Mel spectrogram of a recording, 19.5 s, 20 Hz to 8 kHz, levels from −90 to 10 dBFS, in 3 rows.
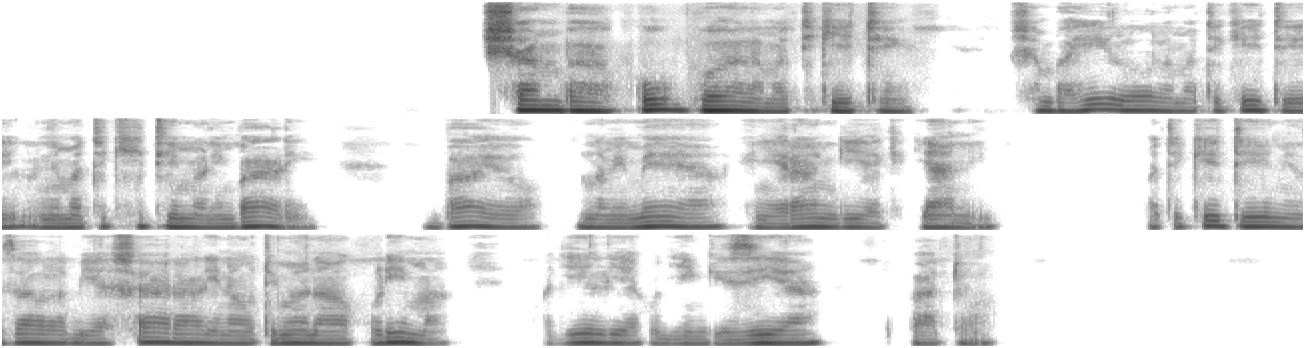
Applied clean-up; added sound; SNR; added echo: none; none; none; none.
